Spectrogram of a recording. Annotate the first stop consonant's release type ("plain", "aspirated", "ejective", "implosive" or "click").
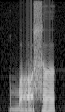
implosive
